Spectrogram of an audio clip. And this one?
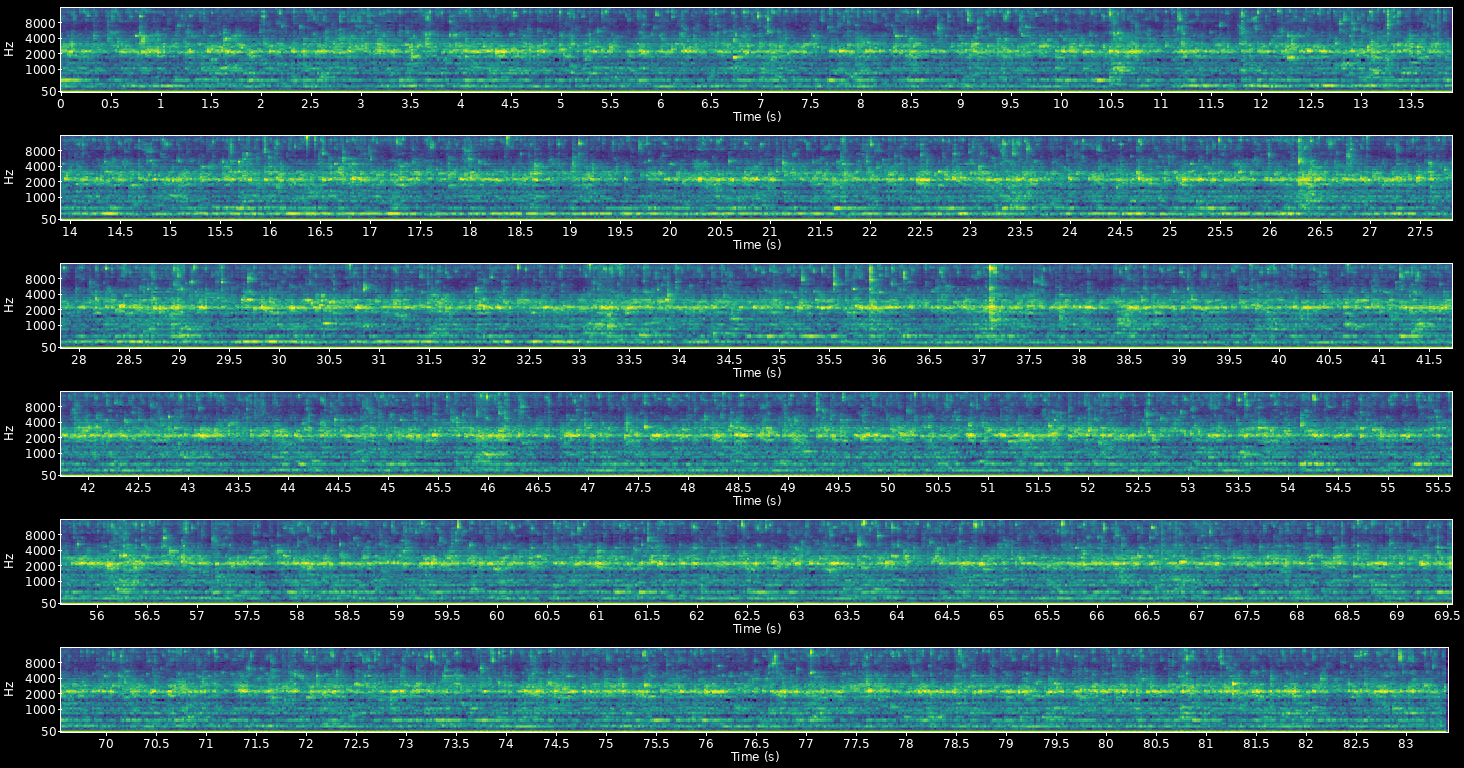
Steam radiator in bedroom gurgles and drips with the hot water inside.
drip, gurgling, heater, heating, iron, metal, radiator, water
